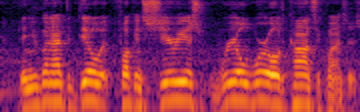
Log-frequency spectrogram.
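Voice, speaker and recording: Loud and fairly quick, a man talks in a high pitch. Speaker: tarot reader. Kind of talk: tarot reading monologue. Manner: animated.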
